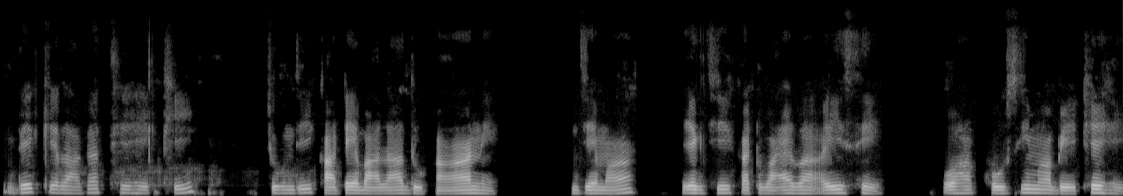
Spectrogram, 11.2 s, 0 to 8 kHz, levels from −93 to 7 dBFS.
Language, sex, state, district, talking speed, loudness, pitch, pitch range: Chhattisgarhi, male, Chhattisgarh, Jashpur, 135 wpm, -26 LUFS, 135 Hz, 125-140 Hz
